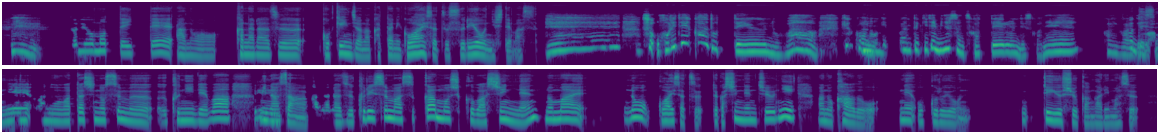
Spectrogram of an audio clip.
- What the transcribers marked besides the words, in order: in English: "ホリデーカード"
- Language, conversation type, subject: Japanese, podcast, 新しい地域で人とつながるには、どうすればいいですか？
